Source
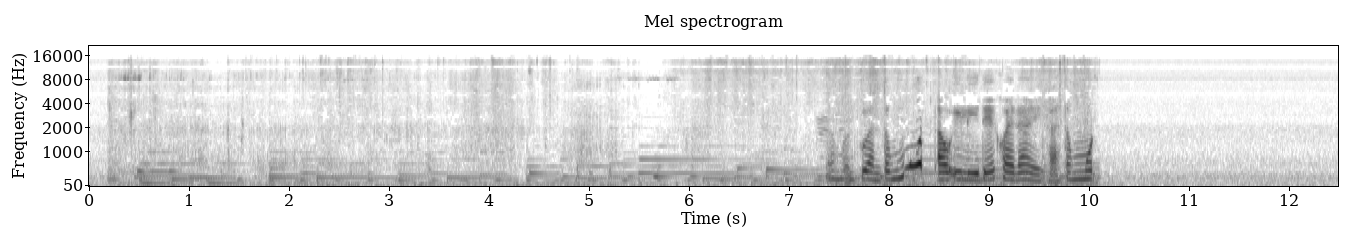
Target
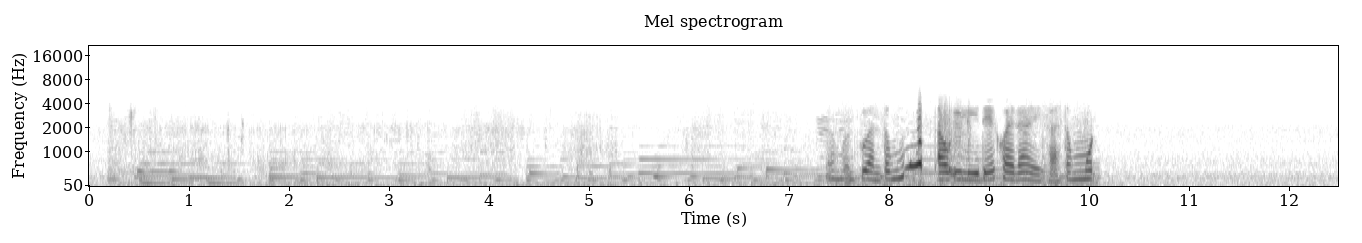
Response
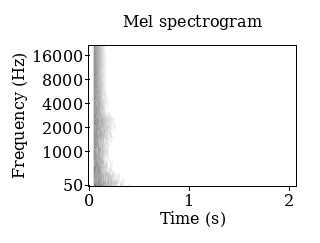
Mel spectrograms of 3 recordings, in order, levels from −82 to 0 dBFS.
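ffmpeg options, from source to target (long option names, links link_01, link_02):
-filter_complex "[0:a]asplit=3[link_01][link_02][link_03];[link_01]afade=type=out:start_time=8.27:duration=0.02[link_04];[link_02]acrusher=bits=2:mode=log:mix=0:aa=0.000001,afade=type=in:start_time=8.27:duration=0.02,afade=type=out:start_time=8.8:duration=0.02[link_05];[link_03]afade=type=in:start_time=8.8:duration=0.02[link_06];[link_04][link_05][link_06]amix=inputs=3:normalize=0,lowpass=frequency=2900:width=0.5412,lowpass=frequency=2900:width=1.3066,volume=-9dB"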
